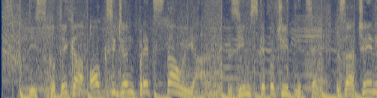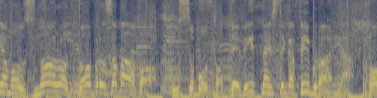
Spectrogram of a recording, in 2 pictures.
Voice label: Slovenian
